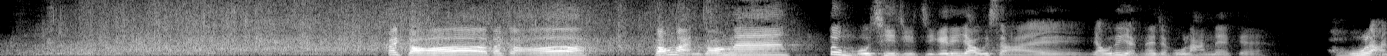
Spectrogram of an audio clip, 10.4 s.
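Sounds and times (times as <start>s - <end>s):
audience applause: 0.0s - 5.9s
speech: 2.9s - 10.3s.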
